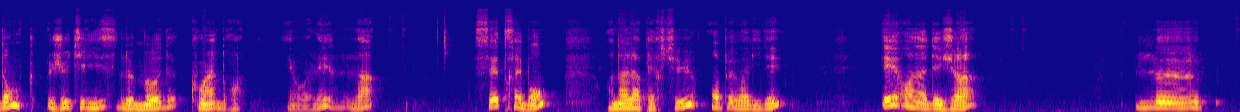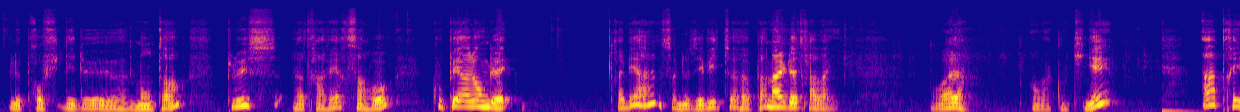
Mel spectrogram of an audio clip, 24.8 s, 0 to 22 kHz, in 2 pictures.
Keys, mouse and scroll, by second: 1.0 click, 1.9 click, 2.9 scroll down 1, 3.4-4.2 right drag, 4.6-5.9 right drag, 7.7 click, 8.9 scroll down 1, 9.4 right click, 13.6-13.9 scroll up 2, 14.1 right click, 15.6-15.9 scroll up 1, 16.1 right click, 17.4-18.2 right drag, 18.6-19.1 scroll down 1, 19.4-20.2 right drag, 20.6 scroll down 1, 21.0-21.6 right drag, 24.2-24.6 scroll up 1.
